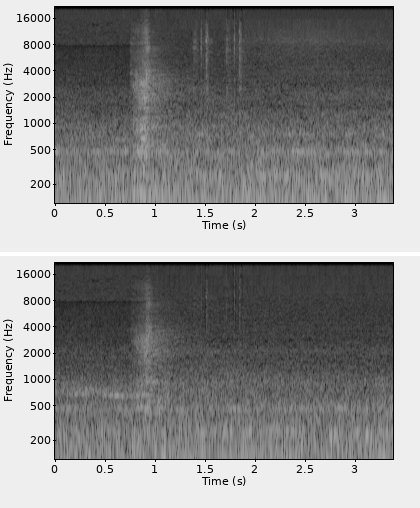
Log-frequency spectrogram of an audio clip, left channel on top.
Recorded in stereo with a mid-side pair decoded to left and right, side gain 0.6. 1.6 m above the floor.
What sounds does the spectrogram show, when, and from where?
0.8 s tape being pulled: 65° left, 5 m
